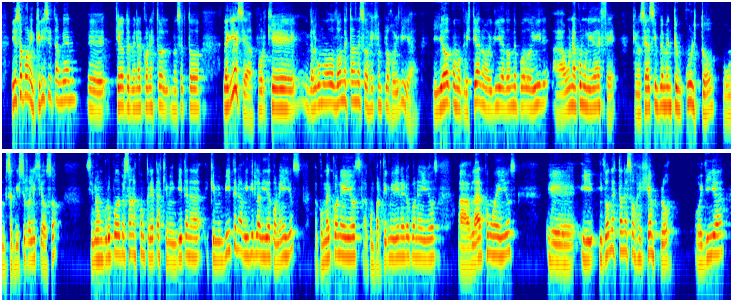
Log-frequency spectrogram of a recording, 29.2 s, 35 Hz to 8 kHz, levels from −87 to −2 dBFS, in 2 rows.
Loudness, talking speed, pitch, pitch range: -22 LUFS, 185 wpm, 170 Hz, 155-190 Hz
